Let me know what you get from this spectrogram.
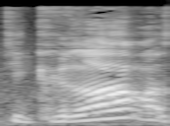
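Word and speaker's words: תקרע: Tikra, c'est déchirer. Si quelqu'un ne prononce pas bien les choses, il dit chez tikra. Il dit pas le aïn à la fin.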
